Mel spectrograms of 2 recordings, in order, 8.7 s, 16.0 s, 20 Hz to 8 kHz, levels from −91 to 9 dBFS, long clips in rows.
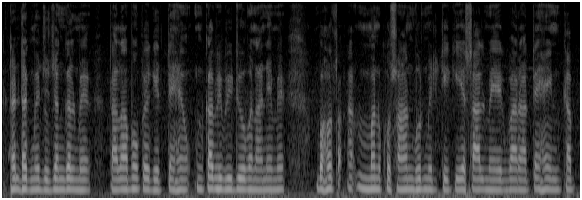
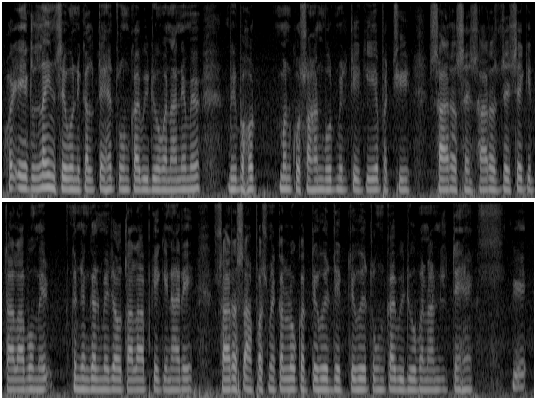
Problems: none marked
